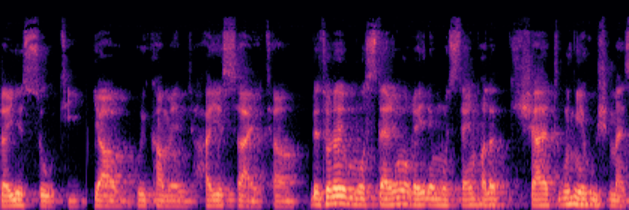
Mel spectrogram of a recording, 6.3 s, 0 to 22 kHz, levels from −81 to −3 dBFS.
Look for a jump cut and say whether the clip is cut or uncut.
uncut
